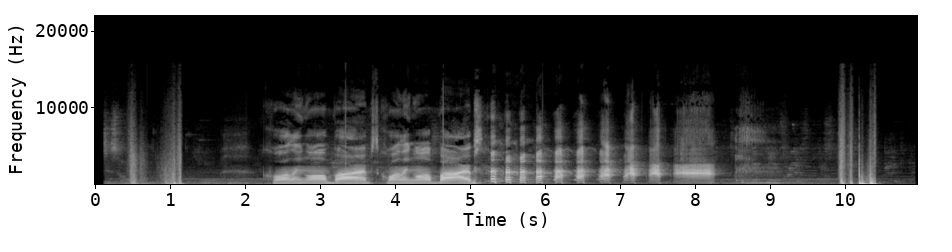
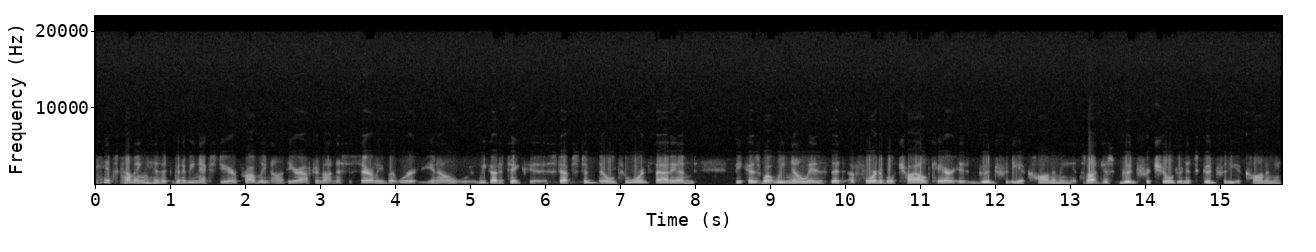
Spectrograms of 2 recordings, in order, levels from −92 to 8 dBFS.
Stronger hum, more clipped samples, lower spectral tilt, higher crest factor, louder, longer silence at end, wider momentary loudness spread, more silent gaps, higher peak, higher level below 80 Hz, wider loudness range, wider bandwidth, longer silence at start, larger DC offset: neither; neither; second, -4.5 dB/octave vs -7 dB/octave; about the same, 16 dB vs 20 dB; first, -18 LUFS vs -26 LUFS; first, 0.5 s vs 0 s; first, 17 LU vs 9 LU; neither; about the same, -4 dBFS vs -6 dBFS; first, -30 dBFS vs -78 dBFS; about the same, 6 LU vs 4 LU; second, 12.5 kHz vs over 20 kHz; first, 0.25 s vs 0 s; neither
